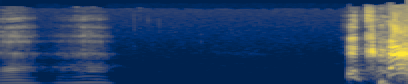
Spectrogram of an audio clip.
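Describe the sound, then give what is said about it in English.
A sneeze during a spoken ad read: a few short voiced sounds, then a silent pause, then a sudden loud, harsh burst of breath and noise at the end. “That was a sneeze read.”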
